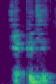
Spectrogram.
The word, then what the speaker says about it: EpiTET: important part of our discussion your company uh epit theraputics right am I pronouncing correctly yes yeah um so tell me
